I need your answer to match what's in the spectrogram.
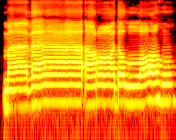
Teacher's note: الف پر جو ہے چھوٹا مد آیا ہے، اس کو تقریباً 2-3 سیکنڈ تک کھینچنا ہے اور را کو موٹا پڑھنا ہے. دال کو لام کے ساتھ ملائیں گے اور اللہ کے نام کو جو ہے موٹا پڑھنا ہے، پر پڑھنا ہے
